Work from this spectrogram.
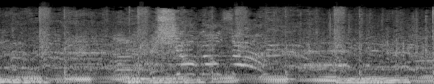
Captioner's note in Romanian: Aplauze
